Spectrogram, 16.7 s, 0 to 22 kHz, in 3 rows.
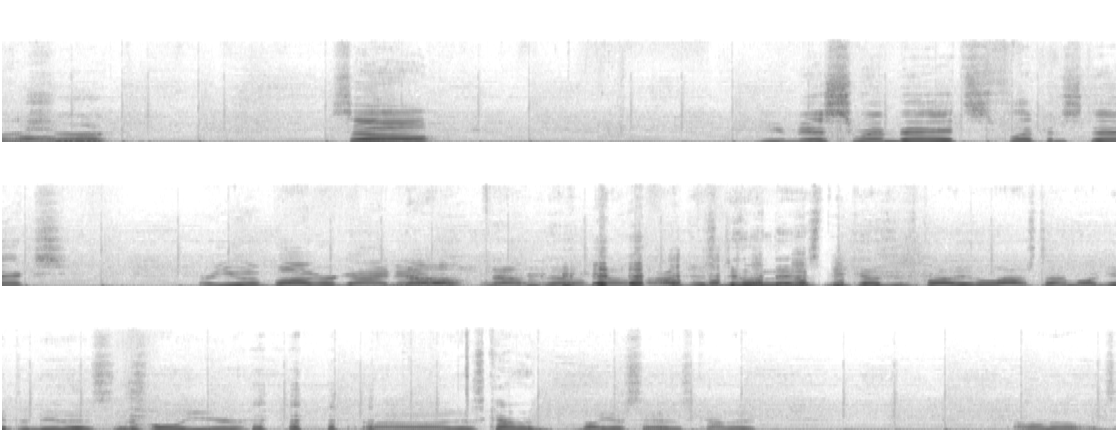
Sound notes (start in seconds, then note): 7.6 laughs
